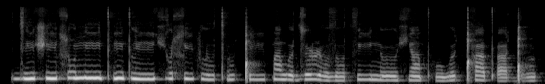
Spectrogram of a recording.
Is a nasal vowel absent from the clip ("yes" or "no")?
no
